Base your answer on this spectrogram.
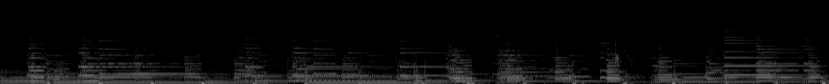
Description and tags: On the Horizon loop
Recorded using Digitech JamMan Solo looping pedal. Electric/acoustic guitar and keyboard both plugged in. Layed down base track and then just played around, layering different tones.
uplifting loop. guitars bounce. recorded with a guitar and looping pedal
